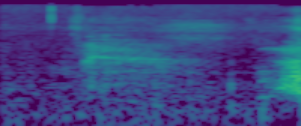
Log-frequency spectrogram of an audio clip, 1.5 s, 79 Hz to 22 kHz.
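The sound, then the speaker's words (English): A single short sneeze bursts out at the end after a few quiet seconds during a Bible reading from Ephesians chapter 2, a sharp, breathy, snort-like blast with no talking around it. “Bless you.”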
